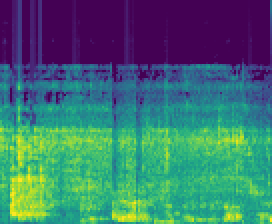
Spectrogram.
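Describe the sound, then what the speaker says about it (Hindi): Chicken fried with spices in a pot makes a soft sizzle beneath repeated scraping and clanking of a spoon against the metal, with a faint voice in the background. "ये चिकन को हम भून लेंगे अच्छी तरह मसालों के साथ।"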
